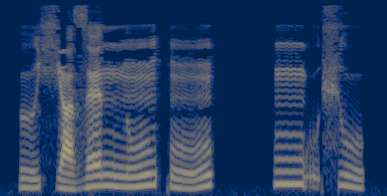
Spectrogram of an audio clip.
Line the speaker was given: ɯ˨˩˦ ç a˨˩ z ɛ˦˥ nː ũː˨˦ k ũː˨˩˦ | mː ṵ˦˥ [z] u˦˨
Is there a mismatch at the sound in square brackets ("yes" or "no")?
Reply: yes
